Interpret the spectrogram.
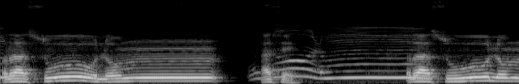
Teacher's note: نون کی آواز کو بھی ناک میں چھپائیں گے 1 سیکنڈ کے برابر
